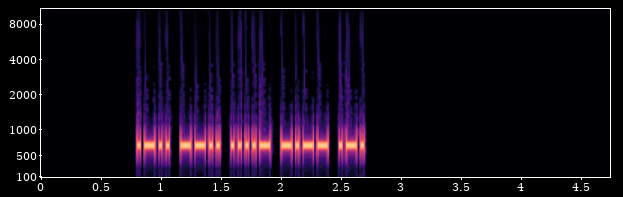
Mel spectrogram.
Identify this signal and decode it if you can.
Morse code, heard as a keyed tone, about 40 wpm, 700 Hz. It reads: LZ4YR
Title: DXCC-100 Call Signs - 5 Characters - Repeated 3x - 40wpm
